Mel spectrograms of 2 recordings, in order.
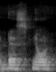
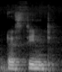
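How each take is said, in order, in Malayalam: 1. രണ്ട് വാക്കുകളും പൂർണ്ണമായി, വേറെ വേറെയായി പറയുന്നു. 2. രണ്ട് വാക്കുകളും ചുരുങ്ങി ഒരു ചെറിയ വാക്കായി പറയുന്നു.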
